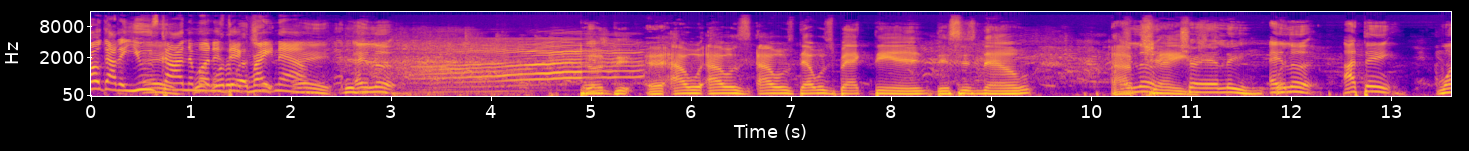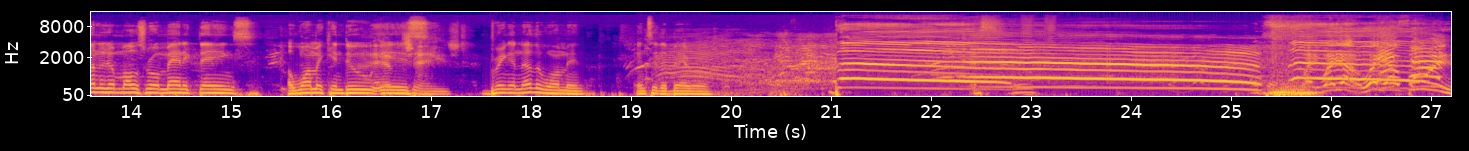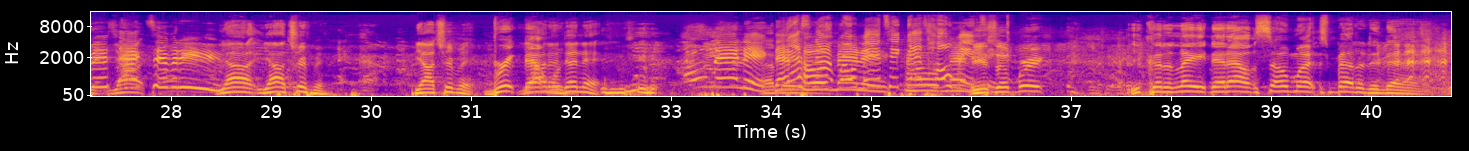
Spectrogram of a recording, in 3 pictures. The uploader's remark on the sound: Live From The Highline Ballroom.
